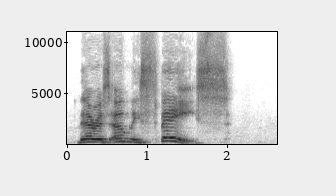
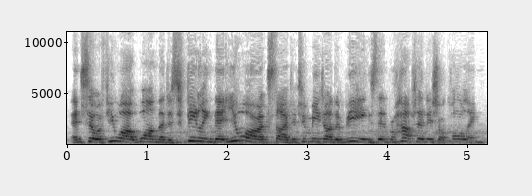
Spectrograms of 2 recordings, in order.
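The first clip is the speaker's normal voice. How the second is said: excited; 9 semitones higher, 4 dB louder, much faster than usual. Acted. Uplifting excited message.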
